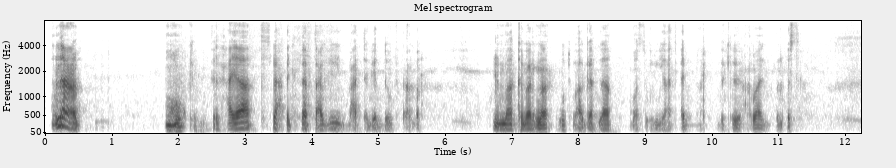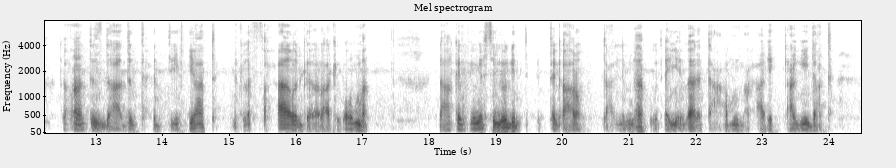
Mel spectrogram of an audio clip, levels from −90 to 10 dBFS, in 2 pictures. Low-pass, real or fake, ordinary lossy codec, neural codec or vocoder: none; fake; none; codec, 16 kHz, 4 kbps, FunCodec, trained on Chinese and English, 50 frames a second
